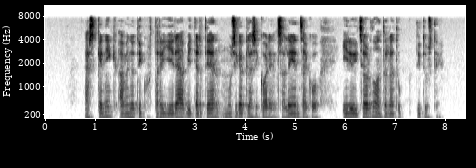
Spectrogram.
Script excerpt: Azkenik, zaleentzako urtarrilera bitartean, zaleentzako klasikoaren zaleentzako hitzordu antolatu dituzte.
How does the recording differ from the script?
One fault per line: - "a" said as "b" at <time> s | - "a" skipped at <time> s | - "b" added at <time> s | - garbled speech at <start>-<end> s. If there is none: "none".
- "zaleentzako" said as "abendutik" at 1.6 s
- "zaleentzako" said as "musika" at 3.7 s
- "hiru" added at 6.0 s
